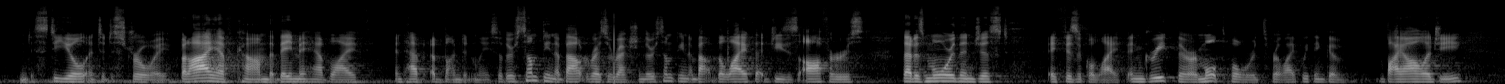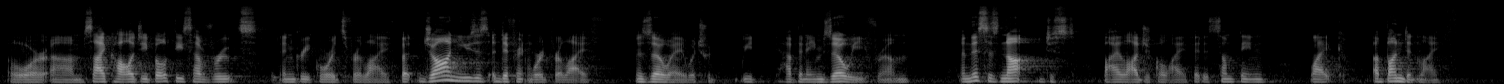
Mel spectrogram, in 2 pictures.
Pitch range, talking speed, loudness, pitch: 115-135 Hz, 185 wpm, -34 LUFS, 125 Hz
